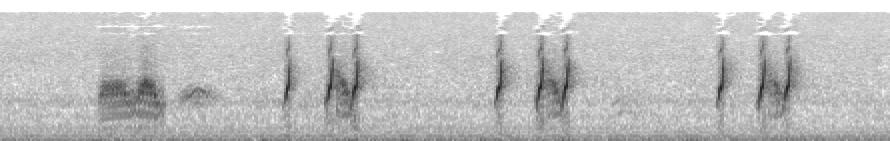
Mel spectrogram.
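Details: Common quail (Coturnix coturnix) call, labelled for night-time use as a hunting lure, possibly a female's call: three sharp, liquid triple-note phrases about a second apart after a softer burbling opener, over a low steady hum.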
